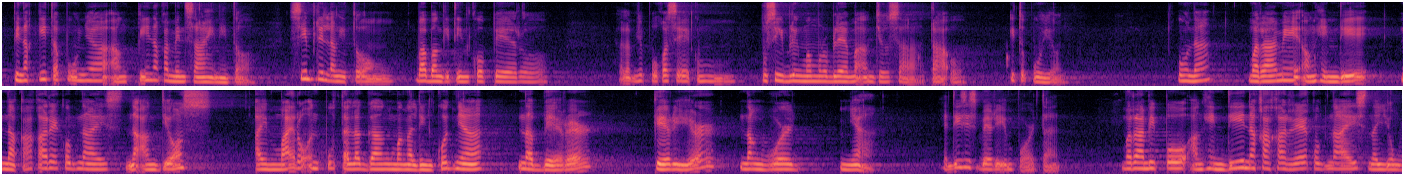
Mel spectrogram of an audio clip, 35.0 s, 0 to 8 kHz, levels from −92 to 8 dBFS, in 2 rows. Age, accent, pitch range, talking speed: 50-69, Filipino, 170-210 Hz, 100 wpm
